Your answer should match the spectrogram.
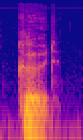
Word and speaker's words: could: Could. I can. Je peux. I could. Je pouvais. Ou j'ai pu. I could. Could. Could s'écrit C-O-U-L-D. Mais le L ne se prononce pas.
